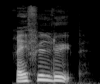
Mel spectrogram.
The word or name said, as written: riffelløb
